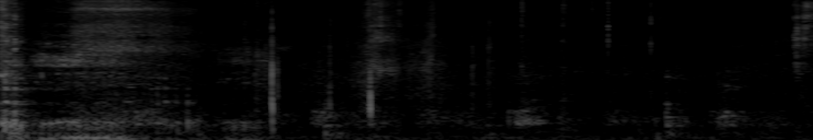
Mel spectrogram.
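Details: Two Great Danes, Rhapsody and Wächter, at morning play; a deep, rumbling growl opens, then fades into scattered soft clicks and thumps of movement.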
